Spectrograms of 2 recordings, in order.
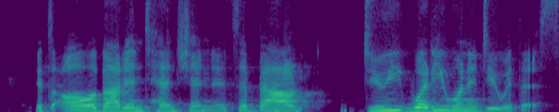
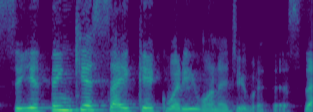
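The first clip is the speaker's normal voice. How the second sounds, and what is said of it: Put-on New York accent. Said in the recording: “That was my kind of New York accent.”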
